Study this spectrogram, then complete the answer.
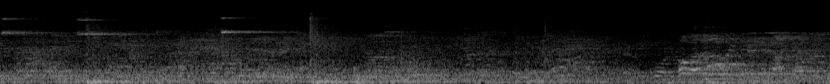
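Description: A crowd of players and spectators chatters in a large echoing gym.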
